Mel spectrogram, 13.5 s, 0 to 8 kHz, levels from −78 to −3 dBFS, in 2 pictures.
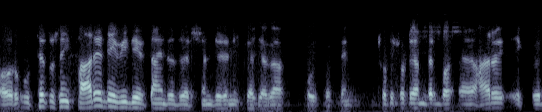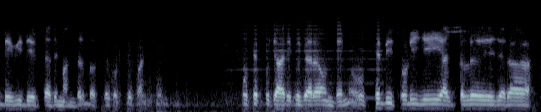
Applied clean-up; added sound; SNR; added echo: neural separator model SepFormer DNS4.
